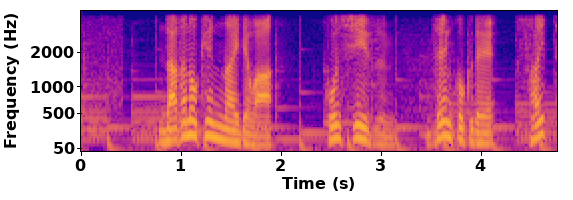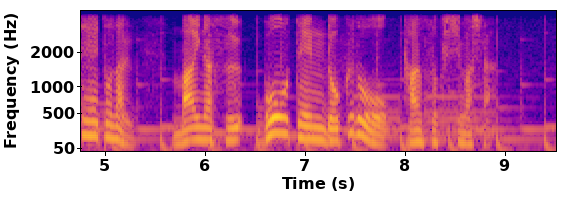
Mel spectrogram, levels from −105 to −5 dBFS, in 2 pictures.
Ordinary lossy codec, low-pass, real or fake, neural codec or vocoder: none; 3.6 kHz; real; none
